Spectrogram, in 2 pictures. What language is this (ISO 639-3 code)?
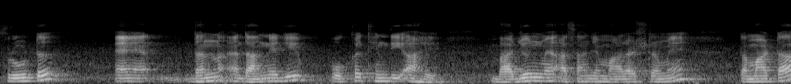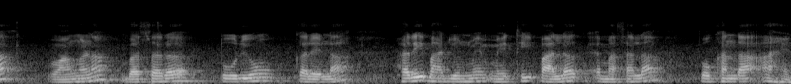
snd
